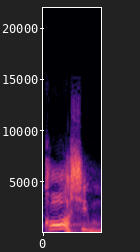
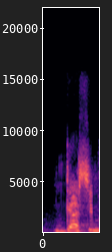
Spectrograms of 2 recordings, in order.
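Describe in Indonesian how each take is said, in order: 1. Nama ini diawali dengan bunyi seperti K di bagian belakang. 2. Nama ini diawali dengan bunyi G. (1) "sebenarnya kosim, bukan Gasim" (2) "Gasim itu sebenarnya"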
